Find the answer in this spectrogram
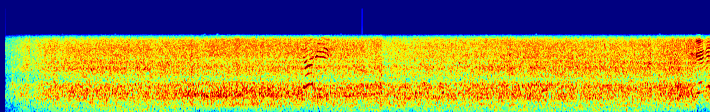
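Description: Steady rushing noise of surf washing on the beach, even and unbroken, with a faint voice briefly about halfway through.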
